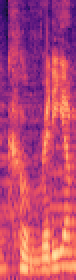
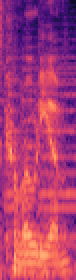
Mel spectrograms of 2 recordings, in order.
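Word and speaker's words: Corrodium: fact only referencing the coridium from season 3 hello post alonia I mispronounce it wrong it's codium my bad the purple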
